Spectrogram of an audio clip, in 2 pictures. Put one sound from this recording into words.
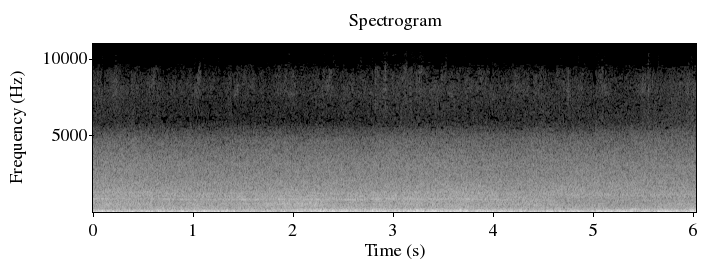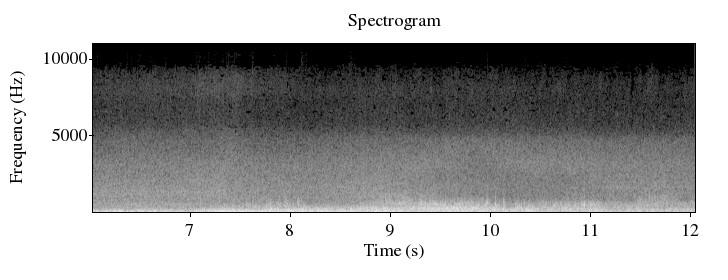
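Wind rushes and buffets a microphone during a tandem paraglider flight, growing stronger partway through.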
